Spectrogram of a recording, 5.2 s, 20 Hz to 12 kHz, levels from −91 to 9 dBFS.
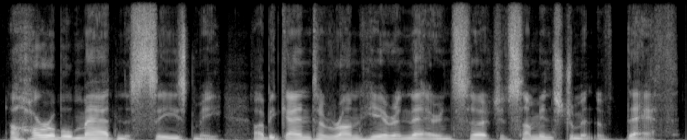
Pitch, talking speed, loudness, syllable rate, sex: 115 Hz, 220 wpm, -18 LUFS, 5.9 syllables/s, male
